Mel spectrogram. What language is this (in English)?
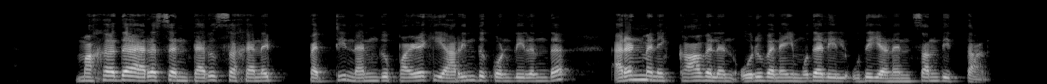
Tamil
